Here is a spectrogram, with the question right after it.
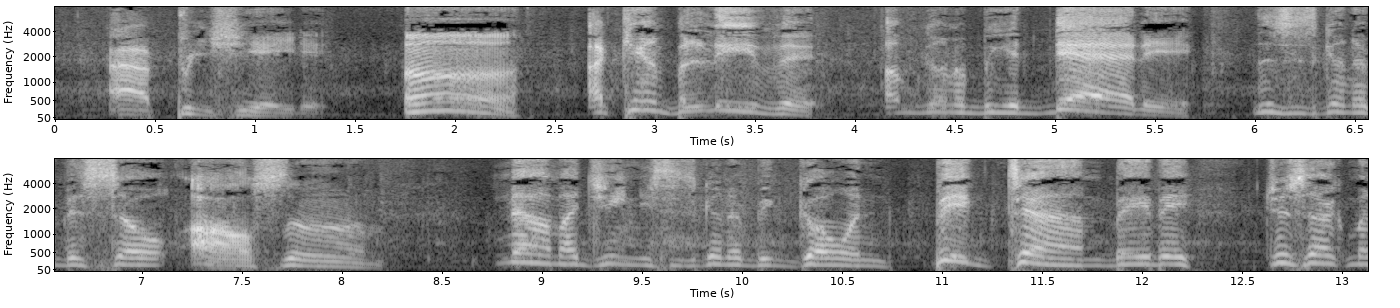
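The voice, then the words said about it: Poor imitation of another person's voice. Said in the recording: “that's a horrible Kanye West impersonation”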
